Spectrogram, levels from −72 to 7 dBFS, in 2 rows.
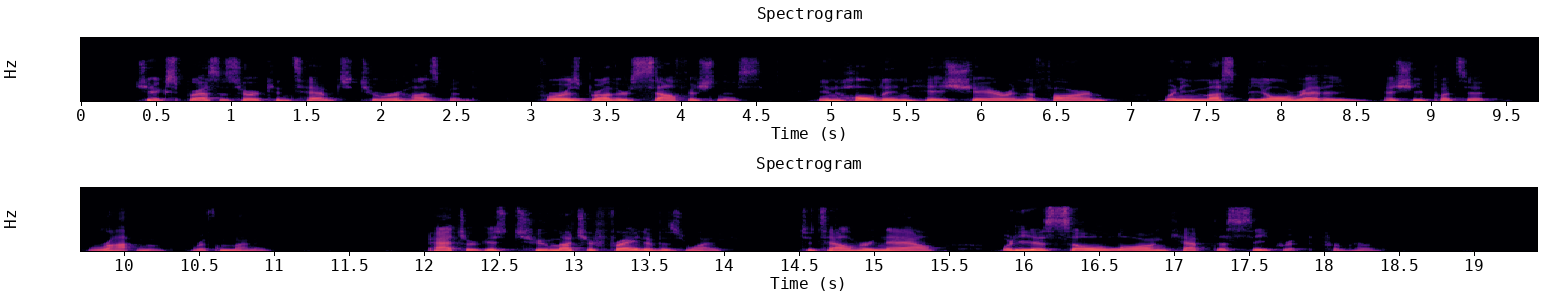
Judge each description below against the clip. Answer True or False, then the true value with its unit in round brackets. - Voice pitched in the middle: True (150 Hz)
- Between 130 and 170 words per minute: True (160 wpm)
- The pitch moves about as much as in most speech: True (3.1 semitones)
